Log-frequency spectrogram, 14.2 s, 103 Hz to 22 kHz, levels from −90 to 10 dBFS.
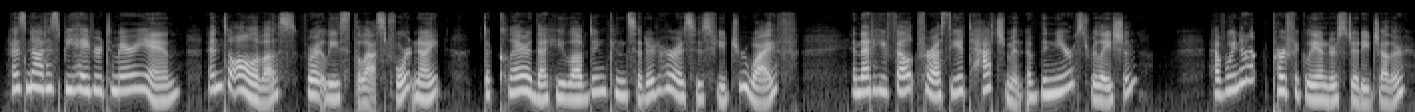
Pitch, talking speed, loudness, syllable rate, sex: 250 Hz, 200 wpm, -17 LUFS, 6.1 syllables/s, female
